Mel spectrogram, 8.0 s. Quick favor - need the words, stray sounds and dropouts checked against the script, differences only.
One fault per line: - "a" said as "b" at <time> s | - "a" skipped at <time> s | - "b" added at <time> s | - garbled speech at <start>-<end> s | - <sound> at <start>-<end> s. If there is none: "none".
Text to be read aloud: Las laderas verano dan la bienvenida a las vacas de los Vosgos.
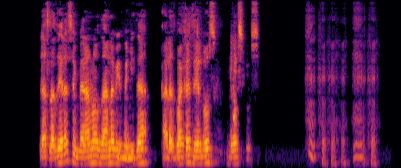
- "en" added at 1.4 s
- laugh at 6.1-7.6 s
